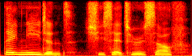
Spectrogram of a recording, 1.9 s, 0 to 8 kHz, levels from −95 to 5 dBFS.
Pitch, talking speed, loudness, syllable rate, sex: 215 Hz, 190 wpm, -14 LUFS, 4.1 syllables/s, female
